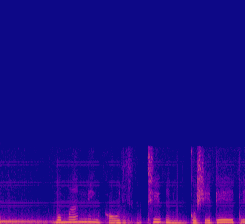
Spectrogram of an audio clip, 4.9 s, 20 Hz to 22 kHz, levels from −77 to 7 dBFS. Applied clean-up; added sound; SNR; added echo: neural separator model SepFormer DNS4.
